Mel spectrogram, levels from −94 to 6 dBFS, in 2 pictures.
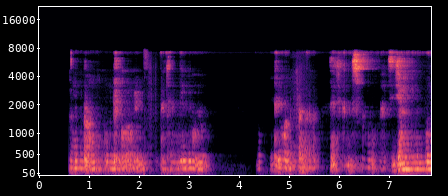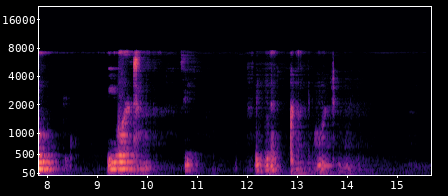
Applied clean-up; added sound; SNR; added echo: neural mask model DeepFilterNet 3.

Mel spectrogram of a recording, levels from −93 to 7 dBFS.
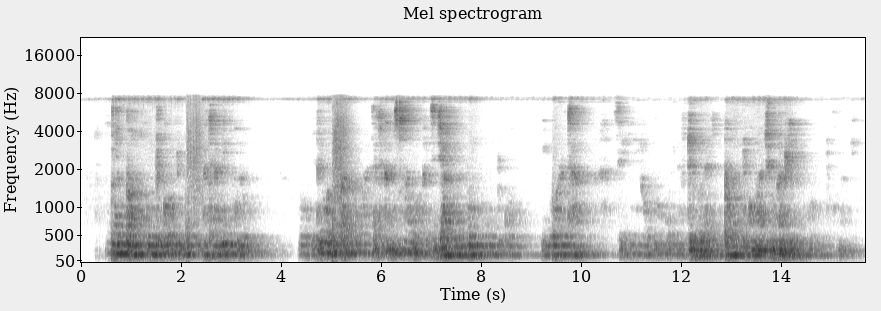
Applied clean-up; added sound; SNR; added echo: neural separator model SepFormer DNS4.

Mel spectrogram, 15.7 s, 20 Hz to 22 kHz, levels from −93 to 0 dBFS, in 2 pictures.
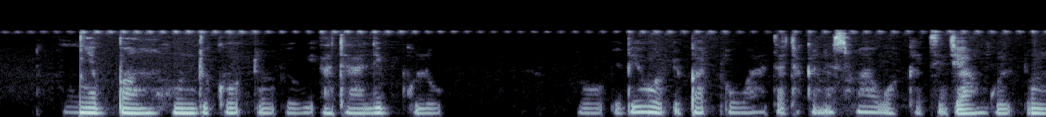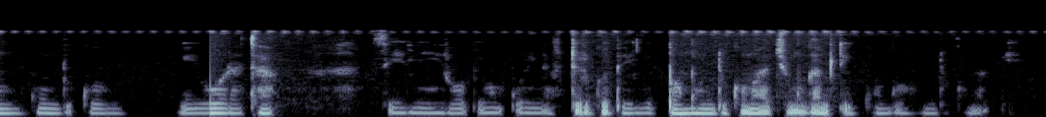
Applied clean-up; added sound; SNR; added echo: none; none; none; none.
